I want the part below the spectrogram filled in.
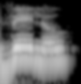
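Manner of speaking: "vélo" with a lifted ay on the E; French vay-lo, accented first vowel. Shown as a demonstration. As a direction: raise the voice on the E of "vélo". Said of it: "we just raise our voice on the E".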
